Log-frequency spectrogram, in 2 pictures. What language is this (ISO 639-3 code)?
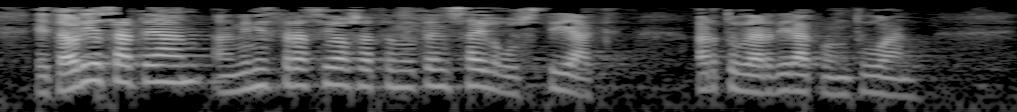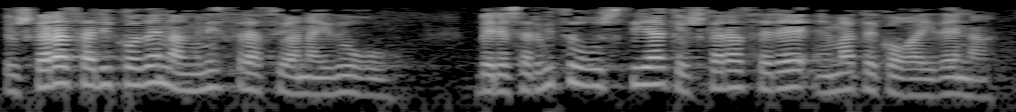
eus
